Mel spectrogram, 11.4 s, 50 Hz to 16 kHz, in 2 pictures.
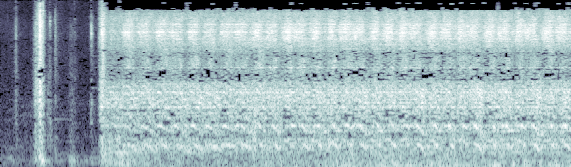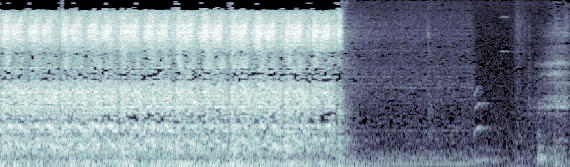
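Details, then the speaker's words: Renault Scenic 1.6 after water pump, timing belt, spark plug and oil change, empty fuel rail: starter turns the engine evenly at about three and a half beats a second for eight seconds with no firing while fuel primes; compression confirmed fine. "it's going to take a bit of time to prime like i say i was worried about the compression well that is something that's good to know"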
